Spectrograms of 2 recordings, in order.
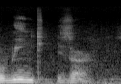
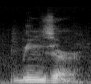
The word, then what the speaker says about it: Windsor: And then this place in the UK, Windsor, W I N D S O R is not winder. Windsor. Windsor.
